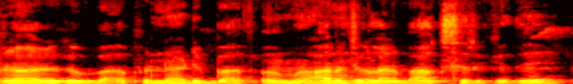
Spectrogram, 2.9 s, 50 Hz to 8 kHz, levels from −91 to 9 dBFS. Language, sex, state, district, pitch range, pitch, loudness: Tamil, male, Tamil Nadu, Kanyakumari, 120-125 Hz, 125 Hz, -17 LUFS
